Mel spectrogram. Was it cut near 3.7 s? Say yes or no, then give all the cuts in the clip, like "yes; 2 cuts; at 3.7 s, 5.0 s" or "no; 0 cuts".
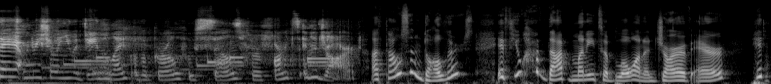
yes; 1 cut; at 3.7 s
